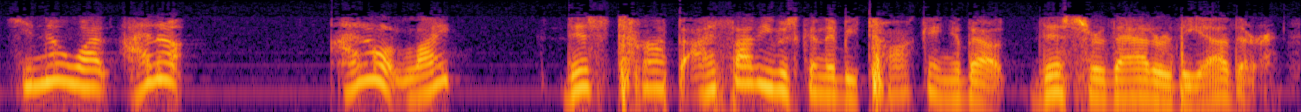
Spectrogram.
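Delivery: high, whiny mock complaint; judgmental inner voice. Teacher voicing a listener's judging thought, mock whiny. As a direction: play the bored, judging listener. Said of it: "you start thinking".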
